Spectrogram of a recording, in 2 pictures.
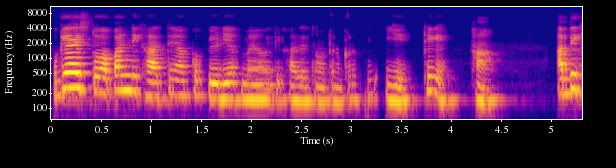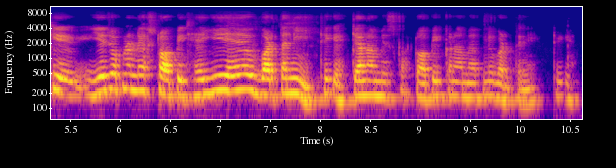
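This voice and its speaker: A man's voice: sits high, expressive, a little fast, a little mellow. Man, exam coaching teacher, casual lesson, keeps checking in, echoey room, muffled. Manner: chatty, keeps checking in with listeners. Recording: roomy, distant, dull sound.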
